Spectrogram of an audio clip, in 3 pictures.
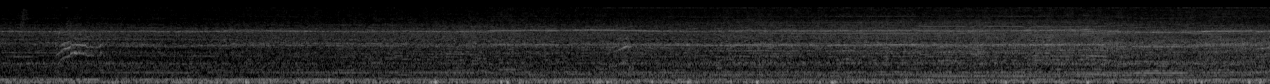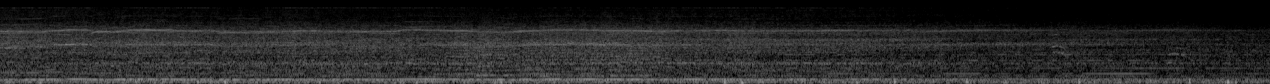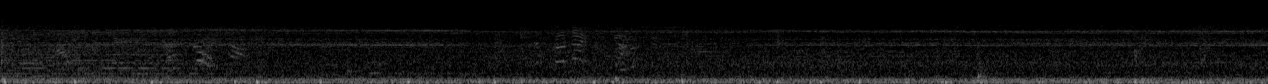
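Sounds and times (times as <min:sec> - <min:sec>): drone propellers whining: 0:00.0 - 0:38.0.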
